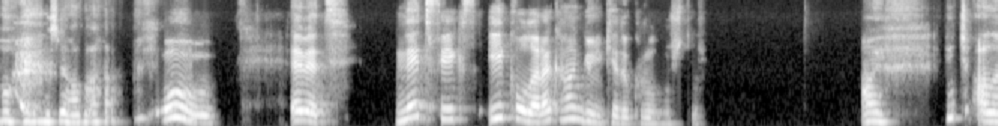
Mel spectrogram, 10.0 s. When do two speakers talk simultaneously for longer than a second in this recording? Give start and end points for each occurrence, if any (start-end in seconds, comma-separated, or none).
none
